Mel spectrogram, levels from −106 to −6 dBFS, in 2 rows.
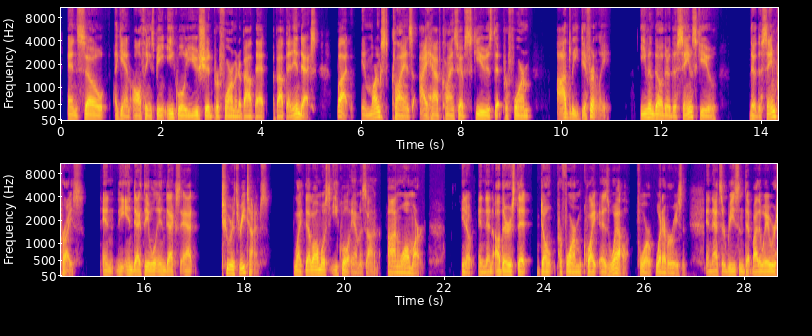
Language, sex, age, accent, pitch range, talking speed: English, male, 40-59, American, 85-110 Hz, 165 wpm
